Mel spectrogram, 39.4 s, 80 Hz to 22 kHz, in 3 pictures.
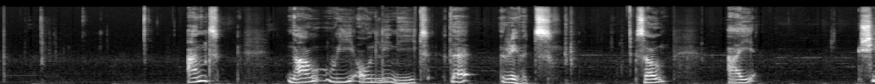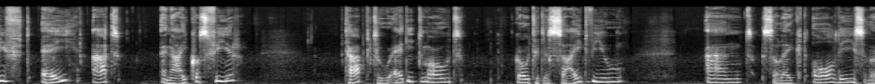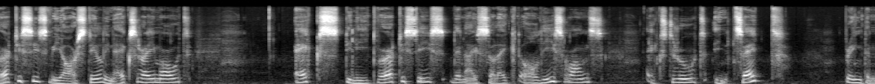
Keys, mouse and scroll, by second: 1.3 shift+middle click, 8.6 Tab, 16.1 click, 18.7 Tab, 21.3 KP_1, 24.8 click, 30.9 x, 31.6 click, 36.1 e, 39.2 click.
